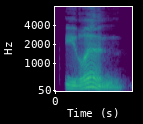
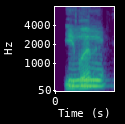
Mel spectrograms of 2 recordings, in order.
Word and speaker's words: Elin: So Elin. Mm-hmm. Elin? Elin. Elin. You said it right the first time.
